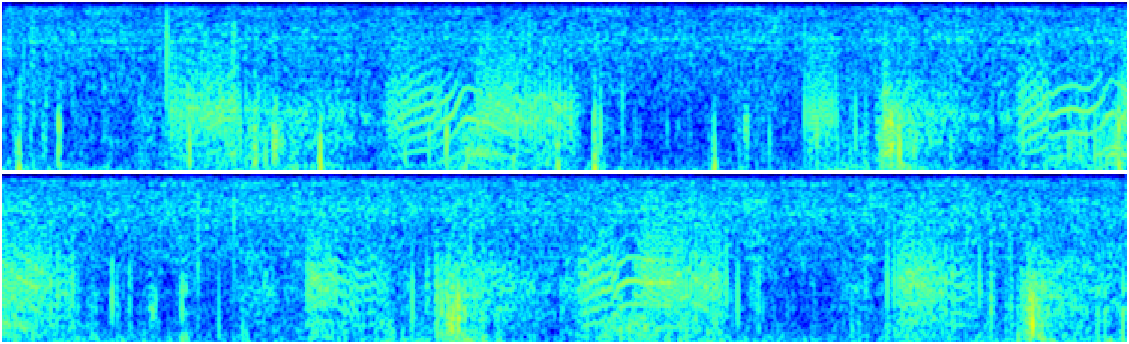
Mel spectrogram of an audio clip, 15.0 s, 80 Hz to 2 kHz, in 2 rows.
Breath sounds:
Inhalation: 1.00-2.18 s, 5.76-6.67 s, 10.26-11.30 s, 14.28-15.00 s
Exhalation: 2.47-3.93 s, 6.69-8.13 s, 11.30-12.53 s
Wheeze: 2.47-3.77 s, 6.69-8.01 s, 11.30-12.35 s
Crackles: 1.00-2.18 s

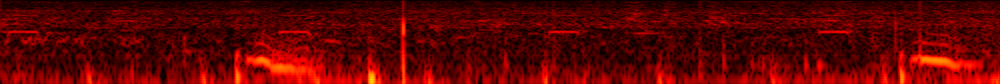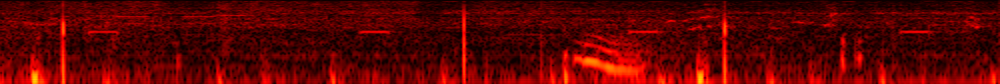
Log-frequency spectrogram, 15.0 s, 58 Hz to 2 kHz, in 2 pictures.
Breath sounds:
Inhalation: 1.66-2.62 s, 6.66-7.61 s, 11.71-12.66 s
Crackles: 1.66-2.62 s, 6.66-7.61 s, 11.71-12.66 s

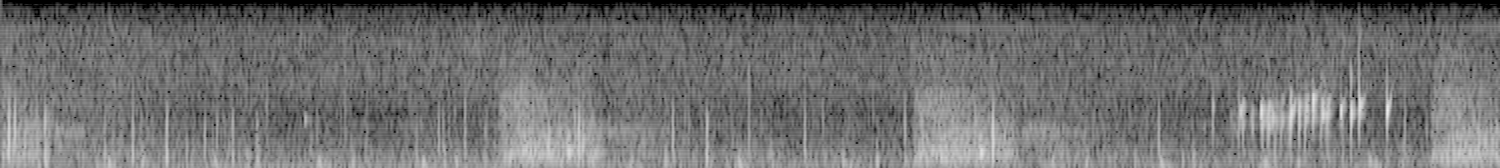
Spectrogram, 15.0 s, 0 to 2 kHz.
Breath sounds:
Inhalation: 5.03-6.09 s, 9.15-10.21 s, 14.32-15.00 s
Crackles: 5.03-6.09 s, 9.15-10.21 s, 14.32-15.00 s

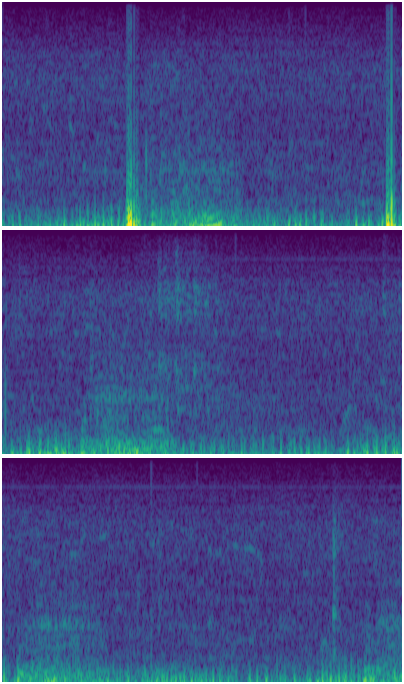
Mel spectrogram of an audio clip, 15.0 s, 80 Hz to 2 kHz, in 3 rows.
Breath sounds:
Inhalation: 1.51-3.05 s, 5.92-7.21 s, 10.13-11.43 s, 14.50-15.00 s

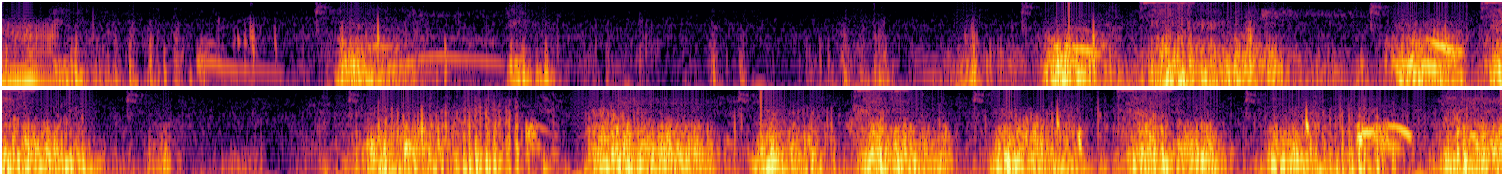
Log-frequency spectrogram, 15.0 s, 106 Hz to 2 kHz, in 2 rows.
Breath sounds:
Inhalation: 5.20-5.60 s, 6.93-7.35 s
Exhalation: 5.73-6.51 s, 7.43-8.04 s
Stridor: 0.89-1.45 s, 1.82-2.62 s, 14.29-14.68 s

